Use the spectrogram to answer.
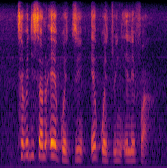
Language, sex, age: Southern Sotho, male, 19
